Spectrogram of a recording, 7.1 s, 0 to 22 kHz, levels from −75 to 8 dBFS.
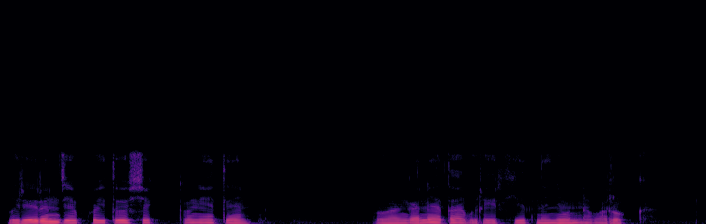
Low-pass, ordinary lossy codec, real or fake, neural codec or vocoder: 7.2 kHz; none; real; none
